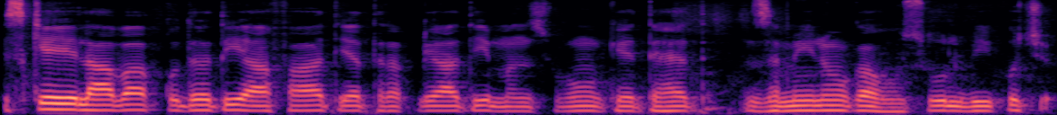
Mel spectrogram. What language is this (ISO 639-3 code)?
urd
